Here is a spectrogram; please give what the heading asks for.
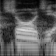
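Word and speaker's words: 商事: right correct sorry trading in japanese it's called shoji choji yeah shoji and then the reason why i i picked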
